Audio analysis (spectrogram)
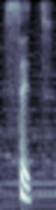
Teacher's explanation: In 17, you don't really hear the X sound. It sounds like 17, almost as if we dropped the X sound. Actually, we did it.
